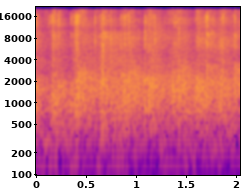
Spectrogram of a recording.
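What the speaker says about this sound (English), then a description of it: "that deserves a clap, come on" An audience at a community lecture in Bahrain breaks into steady, dense applause, many hands clapping together at moderate volume for a couple of seconds.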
